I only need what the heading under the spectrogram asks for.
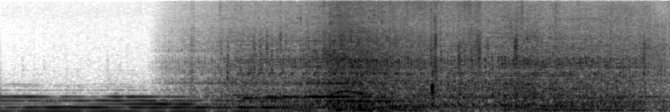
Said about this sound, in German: Am Stettiner Hafen der deutsch-polnischen Grenze fährt ein Viehzüchter zu seinen Tieren.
